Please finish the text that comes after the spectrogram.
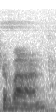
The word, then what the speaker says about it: Siobhan: You know, my name is spelled Siobhan, but it's pronounced Siobhan.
